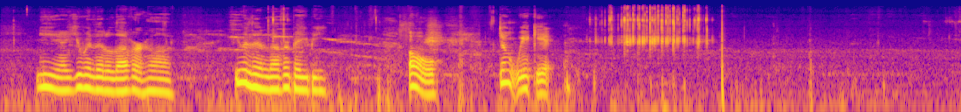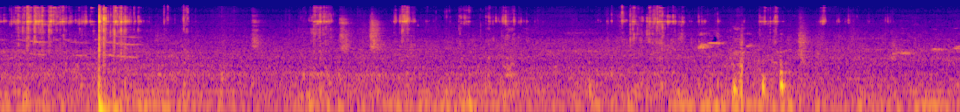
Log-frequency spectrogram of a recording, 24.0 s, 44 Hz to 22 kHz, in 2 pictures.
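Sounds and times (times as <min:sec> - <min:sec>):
small bell jingling: 0:07.3 - 0:08.9, 0:11.8 - 0:14.4, 0:15.8 - 0:18.7, 0:19.5 - 0:23.3.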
